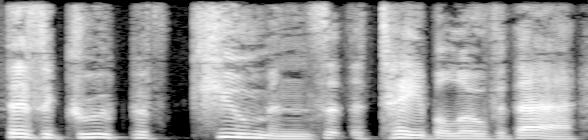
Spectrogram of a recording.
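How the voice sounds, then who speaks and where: An actress playing a brusque, gossipy, world-weary medieval village innkeeper in a video game, talking in blunt, earthy, scolding phrases. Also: female voice, low voice, lively intonation, moderate pace, darkish tone, no room sound, studio quality. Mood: uneasy, asking favour. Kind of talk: video game character dialogue.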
